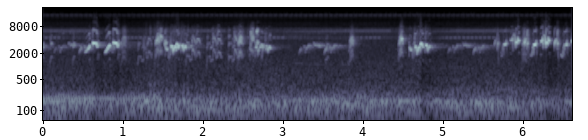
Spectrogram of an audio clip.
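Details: Decoy sooty-headed bulbul, lively and vocal: repeated bubbly, fluty chirping phrases in bursts with brief pauses, warbling notes at mid-high pitch, steady faint low hum and a thin high tone beneath.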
